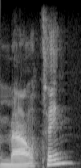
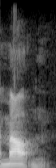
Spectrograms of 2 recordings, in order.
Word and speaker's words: mountain: palavra este substantivo montanha nós temos a Mountain a Mountain com o tezinho e a Mountain a Mountain você vai engolir o t tá a Mountain we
